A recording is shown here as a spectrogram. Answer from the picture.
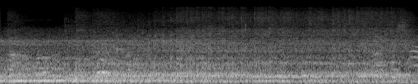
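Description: A steady low mechanical hum, as from a running motor, with no sharp events.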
